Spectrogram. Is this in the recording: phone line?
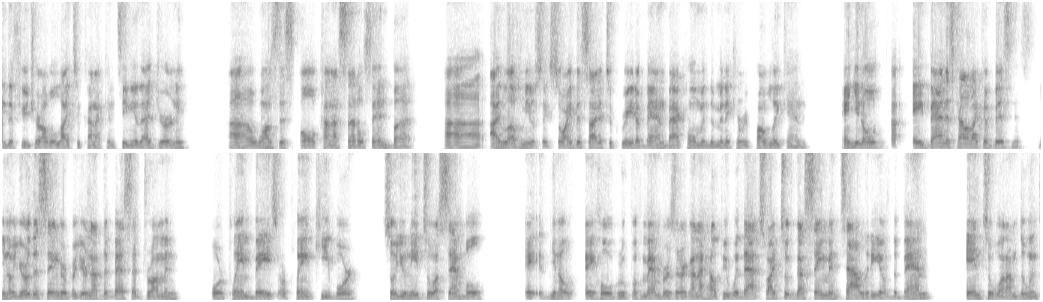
no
